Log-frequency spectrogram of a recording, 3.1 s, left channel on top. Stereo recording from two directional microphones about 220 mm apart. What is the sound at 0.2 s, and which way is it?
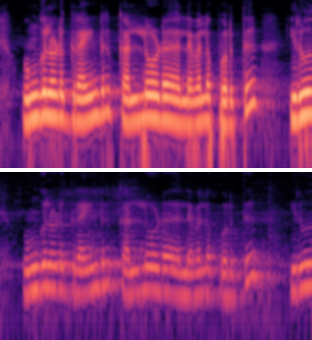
A woman's voice, 40° left (ahead or behind).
